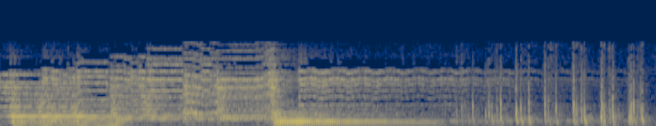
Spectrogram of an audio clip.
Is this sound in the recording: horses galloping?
yes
